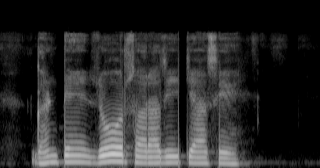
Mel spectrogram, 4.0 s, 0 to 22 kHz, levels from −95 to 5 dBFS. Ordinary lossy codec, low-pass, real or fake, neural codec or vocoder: Opus, 32 kbps; 9.9 kHz; real; none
